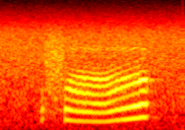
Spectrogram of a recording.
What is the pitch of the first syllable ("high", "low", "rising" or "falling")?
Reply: rising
